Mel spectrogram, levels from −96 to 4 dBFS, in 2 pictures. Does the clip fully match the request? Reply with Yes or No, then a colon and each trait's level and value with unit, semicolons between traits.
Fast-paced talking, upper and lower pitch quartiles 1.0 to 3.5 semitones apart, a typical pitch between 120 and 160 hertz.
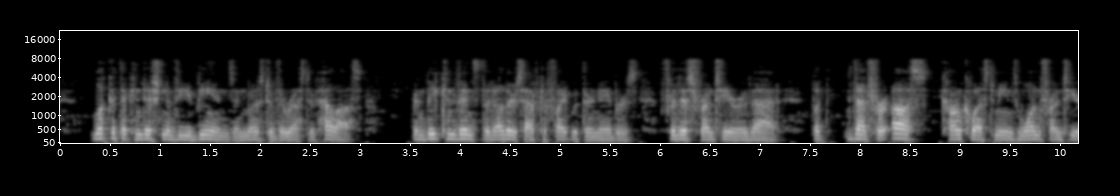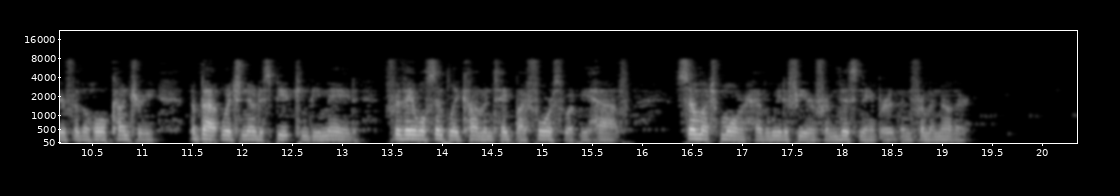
Yes: fast, 220 wpm; narrow, 2.6 semitones; low, 135 Hz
